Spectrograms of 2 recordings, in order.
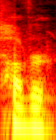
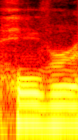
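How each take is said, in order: First: The first vowel sounds like the u in hut. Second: The first vowel sounds like the o in hot. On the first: Americans say it this way. "We make it a U, so it's hover" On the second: A non-American speaker says it this way. "He put more emphasis on the O"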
